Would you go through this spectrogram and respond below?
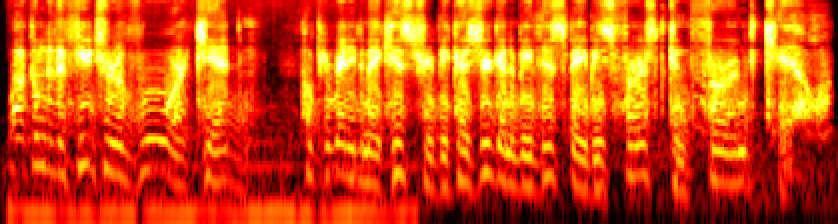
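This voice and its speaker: Guy playing a gloating menacing game villain, cocky taunts, loud clamour behind him. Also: medium pitch, brisk, crowd noise, natural voice. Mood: taunting. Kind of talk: video game voice acting.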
